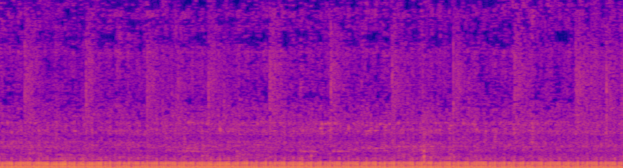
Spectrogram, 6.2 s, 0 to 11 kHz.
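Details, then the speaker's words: 1983 Honda CB1100F four-cylinder idling, after carbs were pulled, cleaned and adjusted, throws a faint pop about every half second; the bike never used to pop, owner doubts the carbs. Not confirmed. "you know that topic is really shitty man never used to pop i'm pretty sure it's not in the cab he's"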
